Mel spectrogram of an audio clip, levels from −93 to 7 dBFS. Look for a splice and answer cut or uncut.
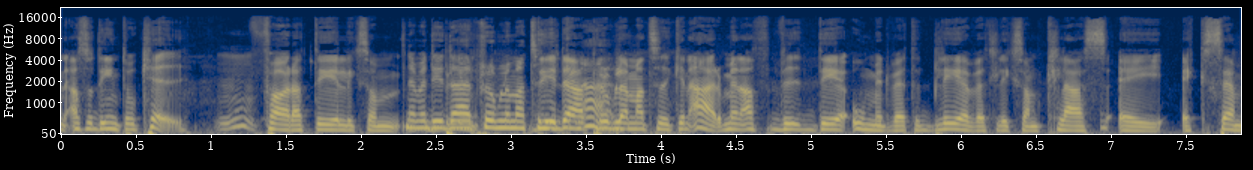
uncut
